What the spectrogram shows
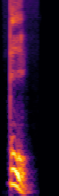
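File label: "不", Chinese; HSK1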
